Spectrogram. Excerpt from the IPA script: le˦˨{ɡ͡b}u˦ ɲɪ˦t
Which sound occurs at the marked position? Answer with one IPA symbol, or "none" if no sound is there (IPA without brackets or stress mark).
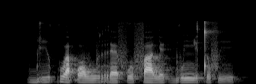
ɡ͡b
